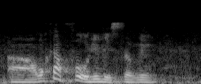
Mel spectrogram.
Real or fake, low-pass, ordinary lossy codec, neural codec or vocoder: fake; 7.2 kHz; none; codec, 16 kHz, 4 kbps, FreqCodec, smaller model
